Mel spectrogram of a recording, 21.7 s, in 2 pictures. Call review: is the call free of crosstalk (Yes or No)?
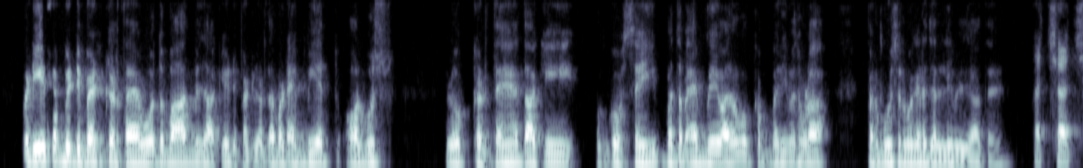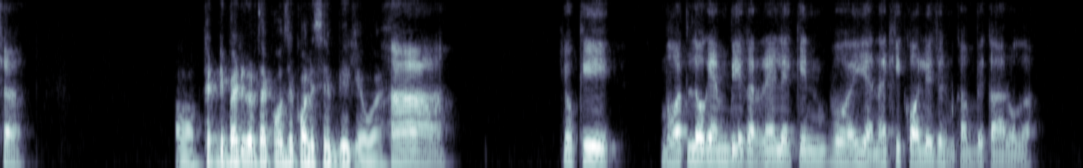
Yes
